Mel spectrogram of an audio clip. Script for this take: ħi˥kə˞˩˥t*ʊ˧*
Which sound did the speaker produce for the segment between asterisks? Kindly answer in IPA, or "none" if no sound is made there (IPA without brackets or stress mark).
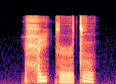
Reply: ʊ˧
